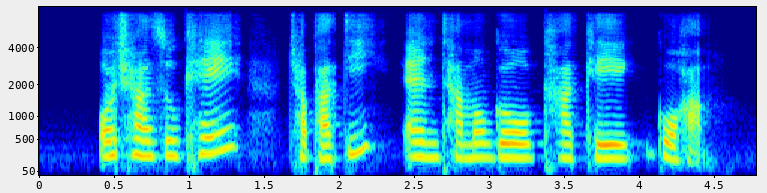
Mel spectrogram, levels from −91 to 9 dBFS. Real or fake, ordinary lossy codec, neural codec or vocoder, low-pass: fake; AAC, 32 kbps; codec, 16 kHz, 0.7 kbps, FocalCodec; 7.2 kHz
